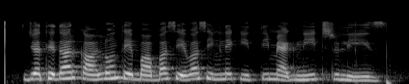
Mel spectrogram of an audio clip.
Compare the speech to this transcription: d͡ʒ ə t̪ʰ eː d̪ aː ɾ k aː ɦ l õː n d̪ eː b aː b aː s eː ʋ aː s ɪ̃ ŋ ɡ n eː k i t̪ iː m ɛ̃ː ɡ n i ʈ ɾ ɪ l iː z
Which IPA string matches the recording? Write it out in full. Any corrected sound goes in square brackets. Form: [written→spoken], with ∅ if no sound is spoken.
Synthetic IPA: d͡ʒ ə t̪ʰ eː d̪ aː ɾ k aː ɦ l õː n [d̪→t̪] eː b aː b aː s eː ʋ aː s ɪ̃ ŋ ɡ n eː k [i→iː] t̪ iː m [ɛ̃ː→ɛː] ɡ n [i→iː] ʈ ɾ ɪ l iː z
